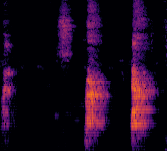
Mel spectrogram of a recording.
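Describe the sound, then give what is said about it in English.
Dogs bark in loud, sharp bursts, a quick bark followed by two big, full barks about a second apart, agitated, with brief quiet gaps between them. “The dogs are losing their fucking minds.”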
